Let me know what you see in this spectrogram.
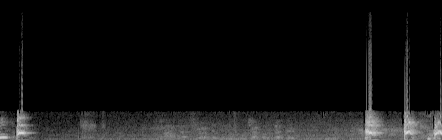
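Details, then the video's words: Roxy, a female dog, barks at her own reflection in a mirror she has just discovered. A sharp bark opens, then quiet murmuring voices, then three loud barks in quick succession near the end. "Roxy Barking"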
